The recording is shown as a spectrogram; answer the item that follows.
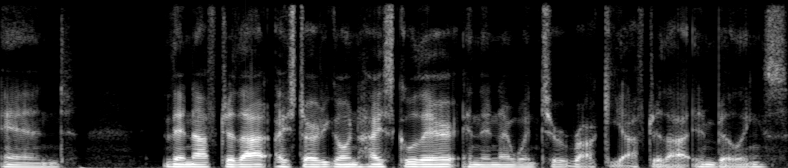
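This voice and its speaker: A man speaks at a moderate pace in a fairly low pitch with monotone, flat intonation, on a very clean recording with a silent background. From Ecuador, Quito. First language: Spanish. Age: young. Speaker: photographer and business owner. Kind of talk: casual chat. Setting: studio.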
